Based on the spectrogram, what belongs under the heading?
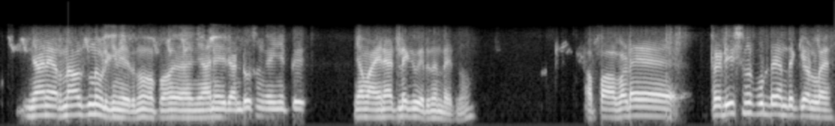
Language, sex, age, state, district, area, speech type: Malayalam, male, 30-45, Kerala, Wayanad, rural, conversation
